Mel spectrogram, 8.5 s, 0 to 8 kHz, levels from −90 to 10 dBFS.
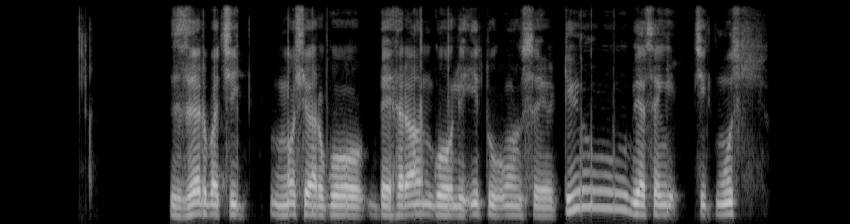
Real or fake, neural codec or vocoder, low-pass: fake; codec, 16 kHz, 4 kbps, FunCodec, trained on Chinese and English, 50 frames a second; 7.2 kHz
